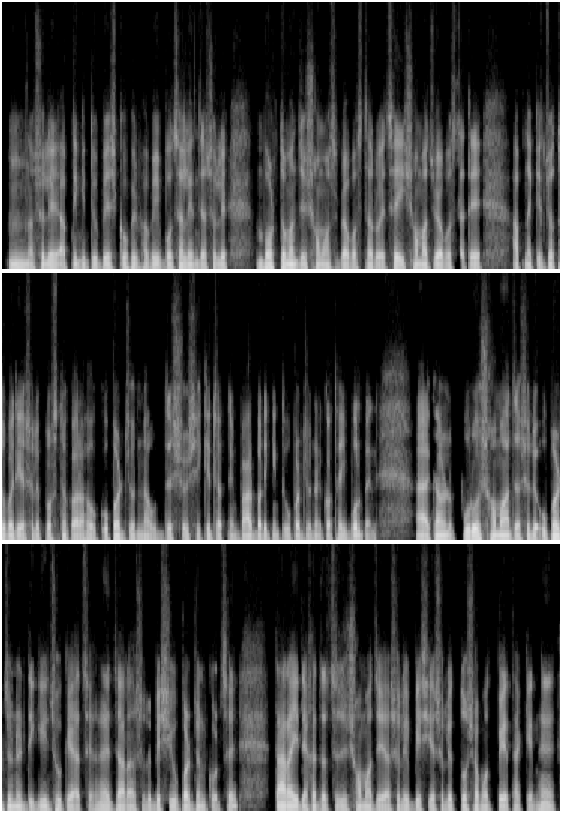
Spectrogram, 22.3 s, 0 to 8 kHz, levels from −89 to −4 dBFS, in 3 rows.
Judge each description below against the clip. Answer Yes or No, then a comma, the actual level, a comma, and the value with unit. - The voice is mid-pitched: No, very low, 90 Hz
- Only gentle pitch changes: No, average, 3.1 semitones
